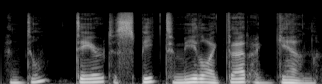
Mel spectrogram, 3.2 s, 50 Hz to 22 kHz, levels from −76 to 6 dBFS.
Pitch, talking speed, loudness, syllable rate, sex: 145 Hz, 185 wpm, -17 LUFS, 3.6 syllables/s, male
